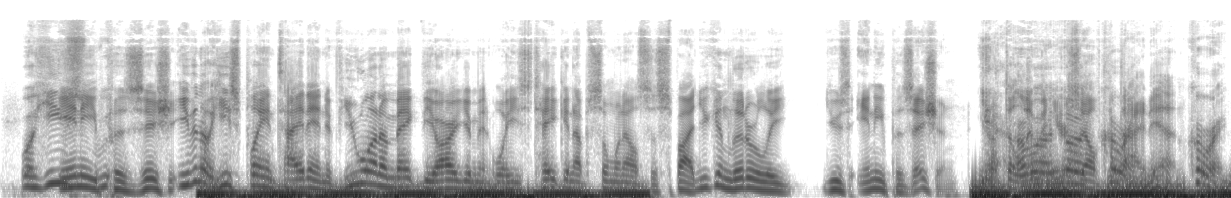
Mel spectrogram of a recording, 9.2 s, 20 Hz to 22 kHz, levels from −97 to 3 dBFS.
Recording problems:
distortion; slight; 10 dB below the speech
low rumble; loud; from 1.5 to 5 s and from 7.5 s on; 7 dB below the speech

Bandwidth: 15 kHz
